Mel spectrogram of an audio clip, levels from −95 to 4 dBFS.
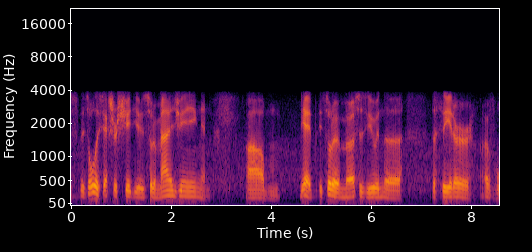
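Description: A speech recording with a thin, boxy, telephone-like sound: the voice is confined to roughly 250 Hz to 3.5 kHz, with no air or sibilant sparkle above that, and it carries a plainly audible buzzy, synthetic edge. That is the signature of the AMR narrowband mobile codec, which samples at 8 kHz and rebuilds speech from a vocal-tract model excited by a handful of pulses per subframe. The degree of synthetic coloration fits a mid-rate mode around 10.2 kbps. At about 2.66 to 2.70 s there is a brief dip and warble lasting roughly 20 ms before the voice resumes rough for a moment. This is a case of lost AMR speech frames, and the brevity points to a single frame failing its checksum. The decoder filled the gap by repeating the last good pitch and vocal-tract settings at reduced gain, which produces that short smeared wobble rather than a clean dropout.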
